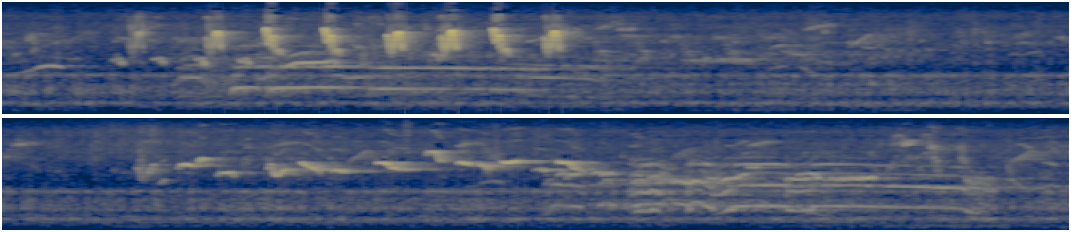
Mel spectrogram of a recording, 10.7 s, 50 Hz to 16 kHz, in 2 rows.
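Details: Canary Islands chiffchaff singing at Valleseco, Gran Canaria, in May 2022: a quick phrase of sharp, repeated high notes, a pause, then a second jumbled, twittering phrase, over steady low background hum.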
